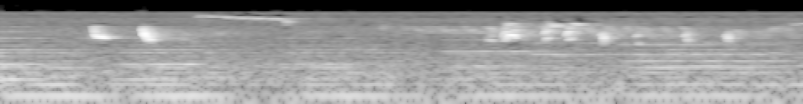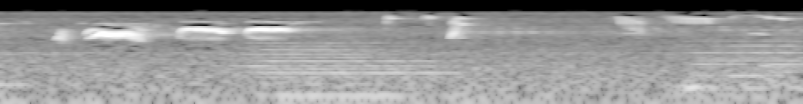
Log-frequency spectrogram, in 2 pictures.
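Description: Wild birds calling in short, sharp chirps and trills that come in clusters, the loudest about halfway through, over soft background music with long, held notes.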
